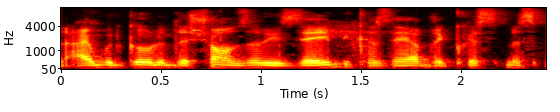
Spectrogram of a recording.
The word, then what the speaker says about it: Champs-Élysées: And Like we don't pronounce the but- M, the P, and the S. So other than that, you're good. Yeah. Oh, really? Oh, Champs-Élysées.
